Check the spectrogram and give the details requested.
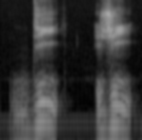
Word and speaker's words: Django: En effet, lorsque Django se présente en version originale, il épelle son nom, D-J-A-N-G-O, puis précise « The D is silent ». Le D est muet.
